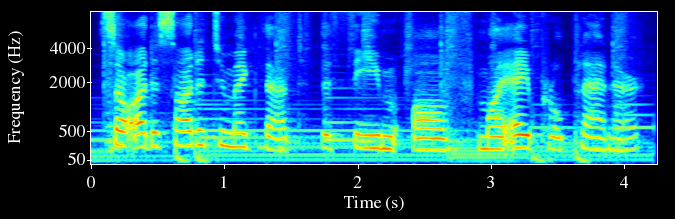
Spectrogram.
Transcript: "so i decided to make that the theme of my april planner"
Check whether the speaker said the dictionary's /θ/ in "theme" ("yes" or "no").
yes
